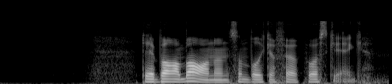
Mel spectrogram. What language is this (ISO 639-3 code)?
swe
